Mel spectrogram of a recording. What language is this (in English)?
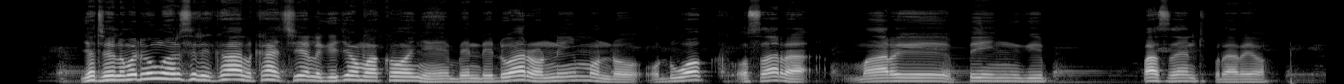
Luo (Kenya and Tanzania)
